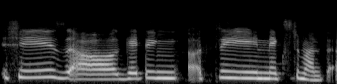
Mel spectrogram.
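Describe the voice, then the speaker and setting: A woman from South India with a South Indian accent, a housewife learning English, speaking in halting simple sentences on a video call. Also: high-pitched, dry recording. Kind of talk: hesitant learner conversation. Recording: dry, dull lo-fi call audio.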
